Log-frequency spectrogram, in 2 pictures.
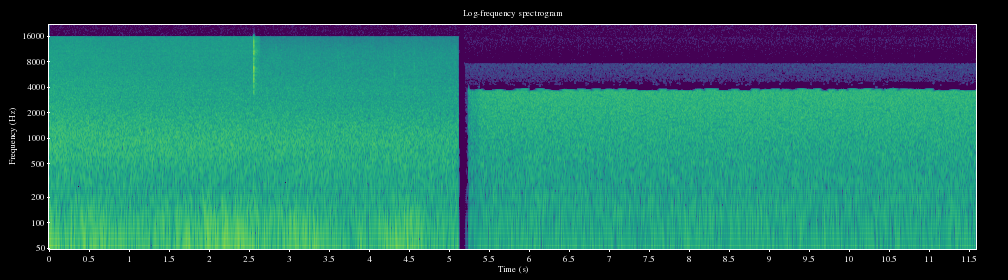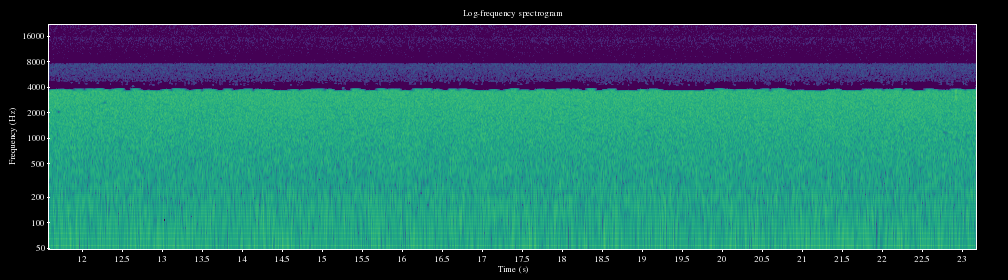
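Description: Even, featureless background hiss from a thermal spotter's recording, with nothing else audible. It starts abruptly about five seconds in, cutting off a few seconds of uneven low rumble and faint rustle.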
